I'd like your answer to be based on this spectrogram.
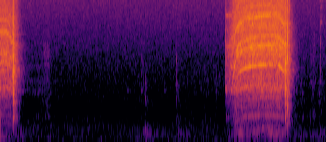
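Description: A power drill bores through a wooden ballista part: a short whir at the start, a quiet pause with faint handling noises, then a loud second burst of about a second with the motor's steady whine.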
